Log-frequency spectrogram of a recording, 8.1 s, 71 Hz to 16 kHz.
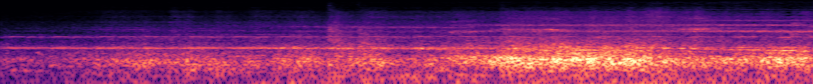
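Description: Shizuoka Railway 3000 series electric train pulling into the station. Its running rumble grows from about halfway through and is loudest over the last few seconds, with faint wheel or brake squeal as it slows alongside the platform. A steady ringing warning tone fades out in the first few seconds.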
